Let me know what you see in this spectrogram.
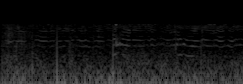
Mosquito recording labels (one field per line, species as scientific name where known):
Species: mosquito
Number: one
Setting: cup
